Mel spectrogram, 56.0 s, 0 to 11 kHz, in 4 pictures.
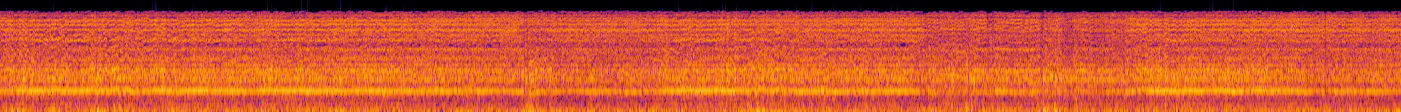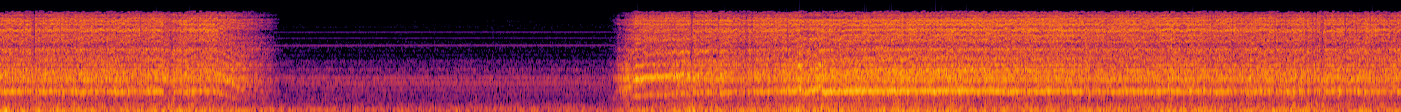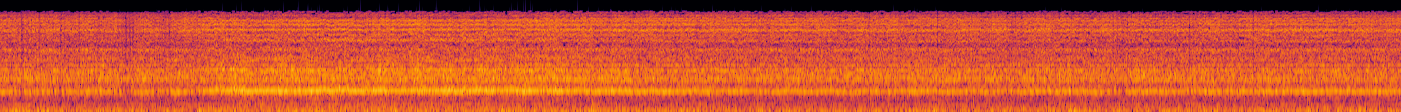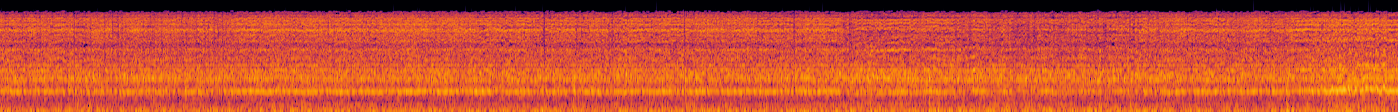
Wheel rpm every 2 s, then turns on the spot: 160, 160, 160, 160, 160, 160, 160, 150, 20, 10, 130, 160, 160, 160, 160, 160, 160, 160, 160, 160, 160, 160, 160, 160, 160, 160, 160, 160.
none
